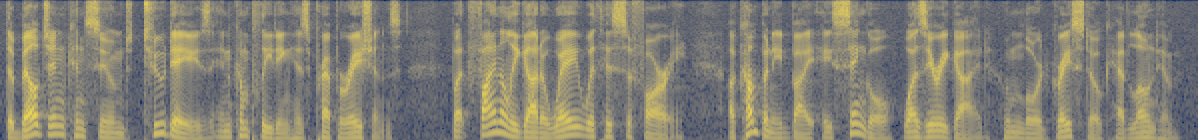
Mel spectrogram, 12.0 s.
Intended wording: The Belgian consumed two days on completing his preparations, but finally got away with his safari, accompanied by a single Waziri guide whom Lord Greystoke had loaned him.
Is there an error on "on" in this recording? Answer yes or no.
yes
